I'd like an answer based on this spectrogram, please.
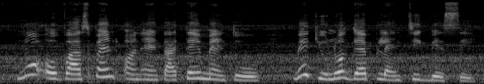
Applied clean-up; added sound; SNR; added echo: none; Fire; 17 dB; none.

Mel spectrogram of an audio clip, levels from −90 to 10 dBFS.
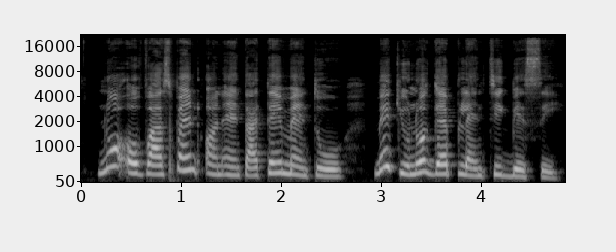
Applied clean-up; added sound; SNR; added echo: none; none; none; none.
